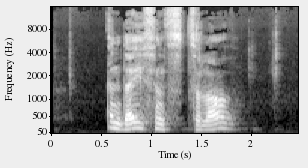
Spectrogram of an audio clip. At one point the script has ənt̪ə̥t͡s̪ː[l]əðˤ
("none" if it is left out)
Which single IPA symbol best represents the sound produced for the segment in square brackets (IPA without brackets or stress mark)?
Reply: l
